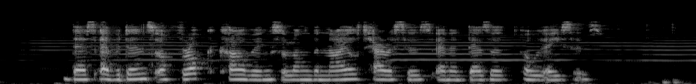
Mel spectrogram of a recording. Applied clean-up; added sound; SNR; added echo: classical method WPE with log-MMSE.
